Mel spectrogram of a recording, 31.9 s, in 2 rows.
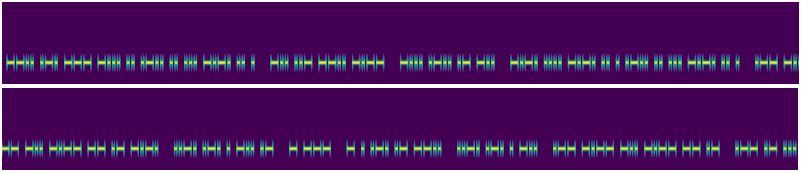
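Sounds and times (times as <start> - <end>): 
morse code beeps at 25 words per minute: 0.1 - 31.8.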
